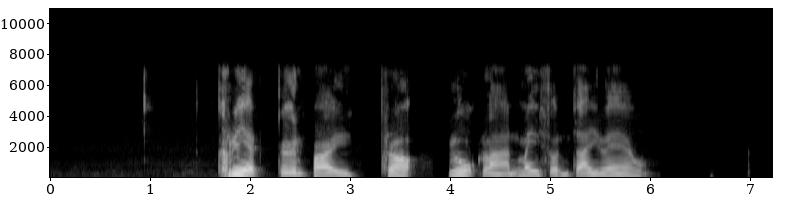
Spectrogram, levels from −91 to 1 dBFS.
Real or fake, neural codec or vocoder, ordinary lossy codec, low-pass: fake; codec, 16 kHz, 16 kbps, FunCodec, trained on Chinese and English, 50 frames a second; none; 7.2 kHz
